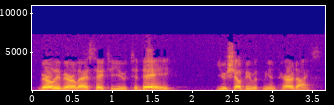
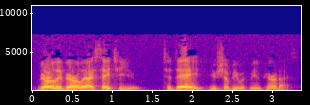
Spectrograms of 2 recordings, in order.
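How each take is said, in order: First: The pause comes after the word today. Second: The pause comes before the word today.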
